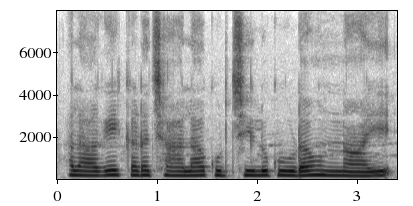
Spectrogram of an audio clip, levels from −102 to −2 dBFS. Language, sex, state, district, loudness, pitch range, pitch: Telugu, female, Telangana, Hyderabad, -15 LUFS, 195-210 Hz, 205 Hz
